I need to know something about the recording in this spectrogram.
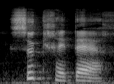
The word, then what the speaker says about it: secrétaire: secrétaire une secrétaire secrétaire في آخر الكلمة T-A-I-R-E تنطق terre une secrétaire mécanique un mécanicien un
